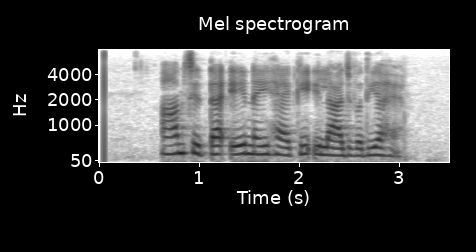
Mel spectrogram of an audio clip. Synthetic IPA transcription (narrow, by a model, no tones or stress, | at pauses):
aːmsɪʈːaʔeːnəiɦɛːkiʔɪlaːd͡ʒʋəd̪ijaːɦɛː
